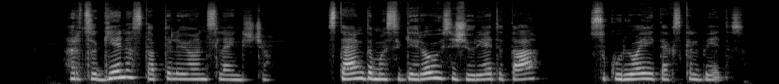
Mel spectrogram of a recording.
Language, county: Lithuanian, Telšiai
